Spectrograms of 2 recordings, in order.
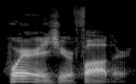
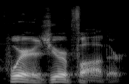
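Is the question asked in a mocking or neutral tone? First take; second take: neutral; mocking. First: The question is read in a plain, neutral tone. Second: The question is asked in a scornful, mocking tone. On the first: A simple question about where the father is. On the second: It insinuates that the listener has no legitimate father.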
